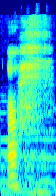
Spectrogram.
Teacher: c'est la partie de la langue la plus profonde qui vibre, près de la luette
